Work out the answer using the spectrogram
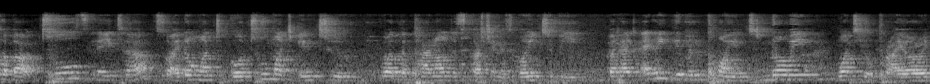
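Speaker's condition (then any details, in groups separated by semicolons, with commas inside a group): No condition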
